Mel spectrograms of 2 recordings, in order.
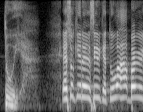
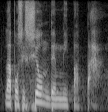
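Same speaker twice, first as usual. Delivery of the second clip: susurro; 8 semitones lower, 12 dB quieter, slower than usual. Real, not acted. Secreto revelado en voz baja.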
